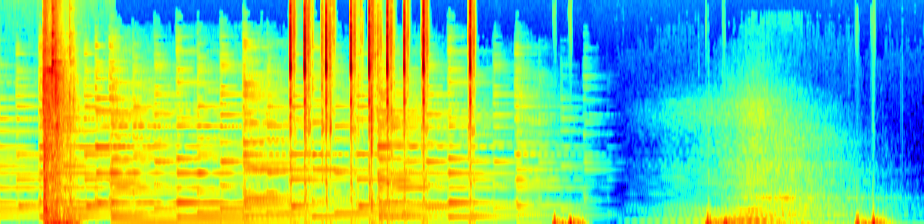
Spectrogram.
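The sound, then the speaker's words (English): A heavy, solid iron door is pushed open, groaning with a long metallic creak, starting on a loud thunk, rattling through a burst of clanks, then settling with a few dull thuds. “But I muster every last ounce of strength and push the heavy door open.”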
